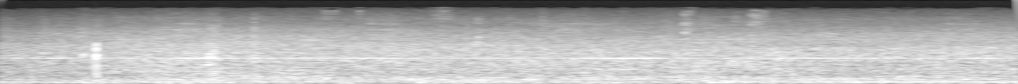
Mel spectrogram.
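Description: Steady low mechanical hum with a faint constant high-pitched tone, and a few faint clicks.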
